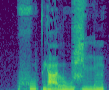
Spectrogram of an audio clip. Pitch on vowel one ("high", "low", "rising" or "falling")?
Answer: high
